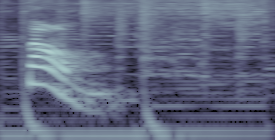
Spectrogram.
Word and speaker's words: thumb: let's see another one Thum Thum Thum make sure you don't pronounce b because it's silent it's sleeping sound in this word all right so it's thumb so the the sound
